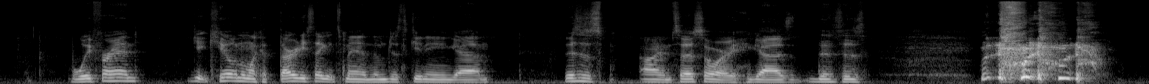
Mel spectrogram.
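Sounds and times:
speech: 0.7 - 5.0, 5.6 - 8.7, 9.8 - 11.0
harsh throaty coughs: 9.8 - 11.2.

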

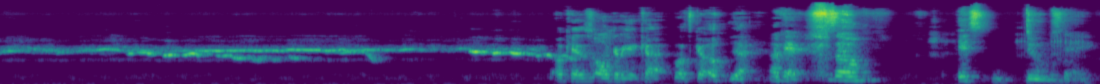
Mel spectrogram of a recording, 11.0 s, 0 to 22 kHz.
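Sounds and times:
person whistling into the microphone: 0.0 - 5.7
speech: 5.6 - 8.9, 9.6 - 10.9.

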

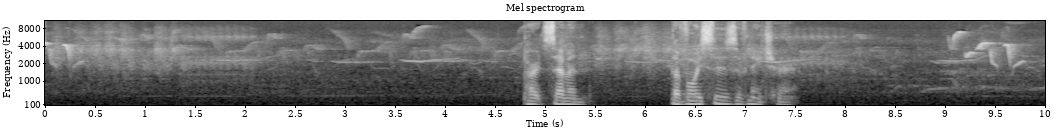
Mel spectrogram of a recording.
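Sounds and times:
several birds singing in a chorus: 0.0 - 9.9
speech: 4.8 - 5.7, 6.3 - 7.6.

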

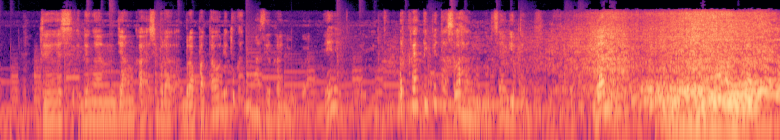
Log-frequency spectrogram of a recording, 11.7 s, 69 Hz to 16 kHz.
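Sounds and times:
speech: 0.6 - 11.6
motorcycle engine revving: 5.8 - 11.7.

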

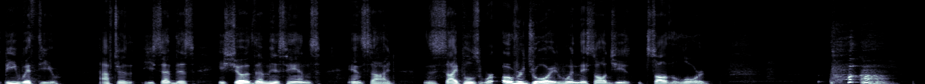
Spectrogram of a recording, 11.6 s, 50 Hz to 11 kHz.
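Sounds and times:
speech: 0.0 - 8.9, 10.4 - 11.2
rough throat-clearing cough: 10.3 - 11.3.

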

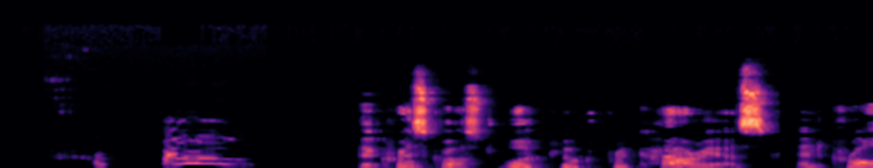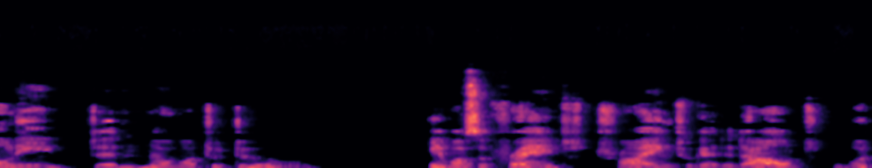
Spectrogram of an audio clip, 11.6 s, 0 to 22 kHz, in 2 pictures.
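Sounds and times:
small black kitten meowing in a woodpile: 1.1 - 1.7
speech: 2.4 - 8.0, 8.7 - 11.6.

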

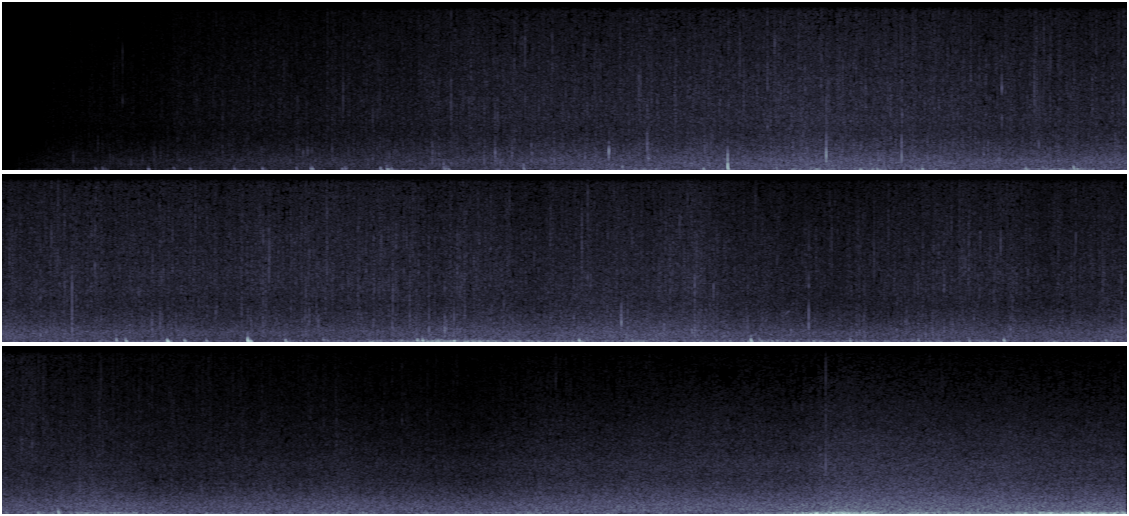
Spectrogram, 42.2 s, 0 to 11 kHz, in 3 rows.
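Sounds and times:
light rain pattering: 0.0 - 42.1.

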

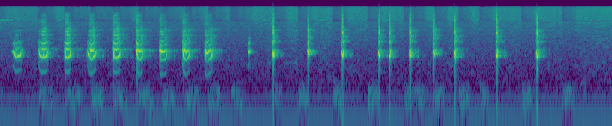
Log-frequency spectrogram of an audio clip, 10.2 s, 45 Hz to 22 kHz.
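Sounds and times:
turkey call played on aluminum friction call, yelps and clucks: 0.2 - 9.2.

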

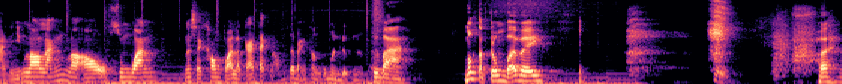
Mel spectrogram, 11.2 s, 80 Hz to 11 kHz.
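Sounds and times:
speech: 0.1 - 5.5, 6.2 - 7.4, 10.9 - 11.2
person catching breath after running out of breath while talking: 8.3 - 11.1.

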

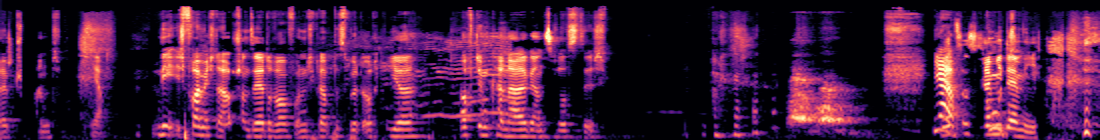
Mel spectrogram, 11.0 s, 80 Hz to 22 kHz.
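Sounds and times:
speech: 0.0 - 6.2, 7.1 - 8.1, 8.8 - 10.9
laughter: 7.1 - 7.8, 10.5 - 10.9
puppy yipping and whining bark: 7.9 - 8.6.

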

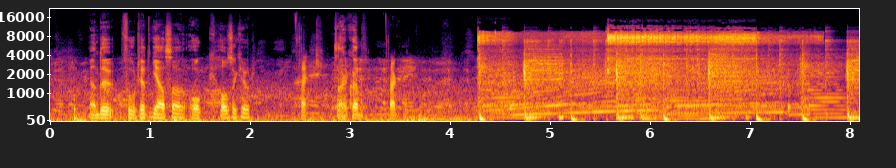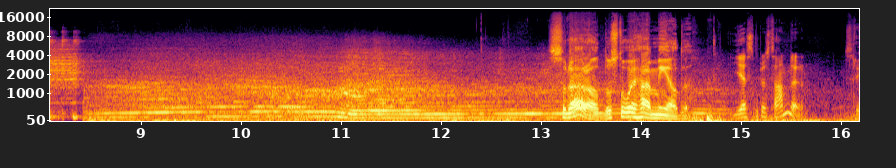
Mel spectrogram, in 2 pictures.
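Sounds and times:
speech: 0.4 - 4.3, 13.2 - 16.1
racing cars at a track day at Mantorp Park passing at high revs: 4.3 - 7.6, 8.4 - 15.4.

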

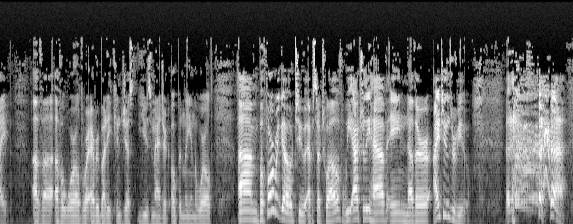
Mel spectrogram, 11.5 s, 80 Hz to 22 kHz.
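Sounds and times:
speech: 0.0 - 11.4
person coughing: 10.1 - 11.4.

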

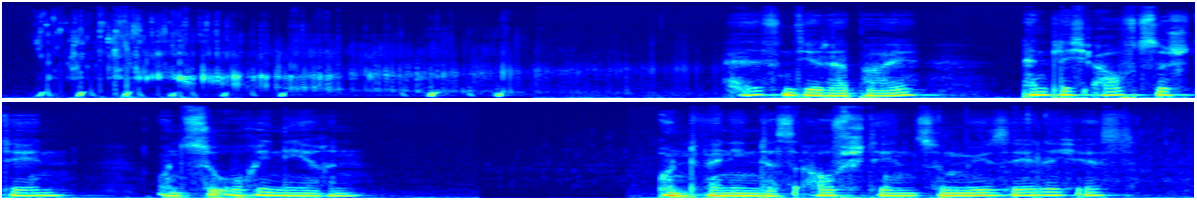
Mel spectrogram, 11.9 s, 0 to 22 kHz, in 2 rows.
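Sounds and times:
water pouring into a glass: 0.1 - 3.5
speech: 3.7 - 7.8, 9.3 - 11.7.

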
